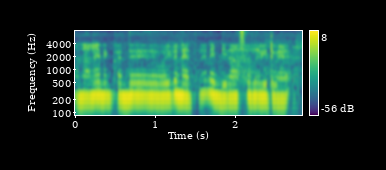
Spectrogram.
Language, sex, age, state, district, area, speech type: Tamil, female, 18-30, Tamil Nadu, Thanjavur, urban, spontaneous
